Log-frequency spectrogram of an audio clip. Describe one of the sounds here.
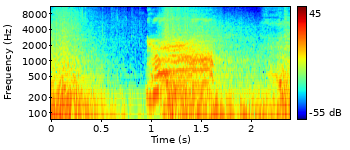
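A fiery blast bursts and roars.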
